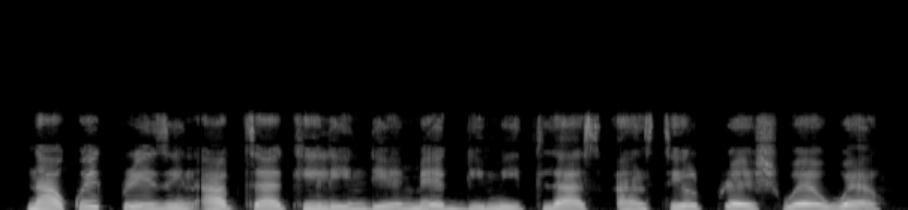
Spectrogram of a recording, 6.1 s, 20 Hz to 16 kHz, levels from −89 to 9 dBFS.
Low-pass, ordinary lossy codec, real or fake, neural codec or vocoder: 7.2 kHz; AAC, 96 kbps; real; none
